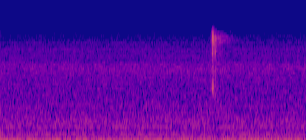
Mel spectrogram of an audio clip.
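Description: Quiet room tone with a steady low hum, broken by a single short click about one and a half seconds in.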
